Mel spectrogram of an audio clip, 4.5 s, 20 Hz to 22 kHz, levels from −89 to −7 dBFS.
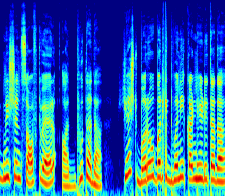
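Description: At 3.25 to 3.33 s, an intermittent contact briefly breaks the line for about 45 ms: crackly edges, faint hiss, a near-flat waveform gap flanked by broadband spectrogram spikes.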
